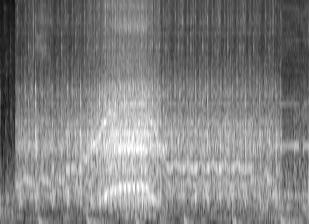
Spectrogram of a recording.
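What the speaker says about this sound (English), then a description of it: "Now we just continue to sew and we just line up the needle with the very edge of the block." A sewing machine stitching a quilt runs in a steady close whirr with rapid rhythmic needle thumps, speeding up and then easing off as it sews.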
